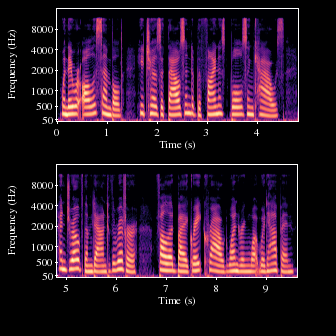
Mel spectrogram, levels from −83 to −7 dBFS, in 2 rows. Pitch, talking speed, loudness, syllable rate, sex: 220 Hz, 195 wpm, -17 LUFS, 5.1 syllables/s, female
